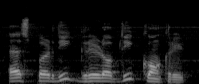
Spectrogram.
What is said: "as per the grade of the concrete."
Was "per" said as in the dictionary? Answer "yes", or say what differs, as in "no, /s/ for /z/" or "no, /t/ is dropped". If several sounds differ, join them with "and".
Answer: yes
